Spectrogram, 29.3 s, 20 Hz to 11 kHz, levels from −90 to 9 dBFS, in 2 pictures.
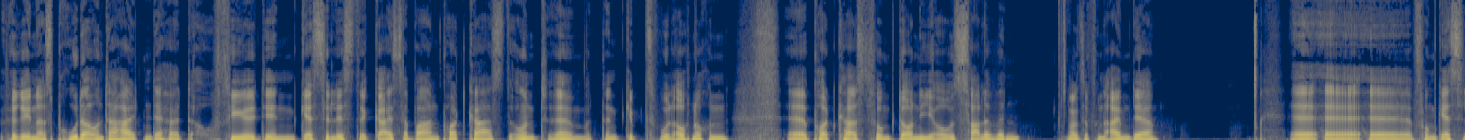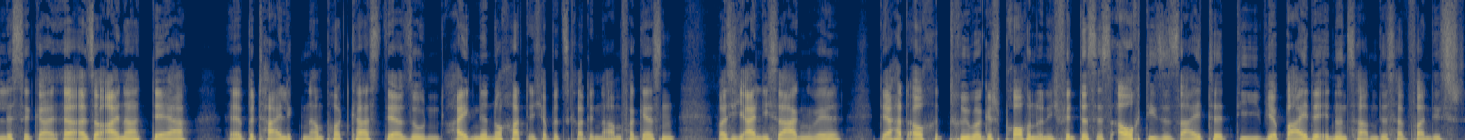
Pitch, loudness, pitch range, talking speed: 130 Hz, -19 LUFS, 120-140 Hz, 165 wpm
